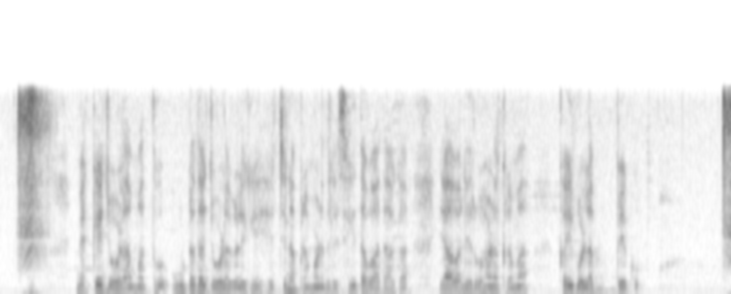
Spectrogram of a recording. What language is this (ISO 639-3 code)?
kan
